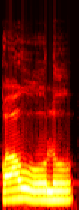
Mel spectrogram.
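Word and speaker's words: القول: Waw sukun didahului fathah, bertemu huruf hidup kemudian dihentikan, disebut bacaan madlin. Cara bacanya bunyi waw sukun, baca dengan lembut. Panjangkan 6 harokat, huruf terakhir lam sukunkan. Walakin haqqal qawlu. Setelah berhenti, walakin haqqal qaul.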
